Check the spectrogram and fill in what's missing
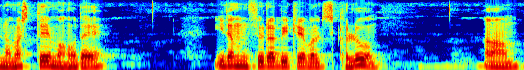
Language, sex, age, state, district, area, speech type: Sanskrit, male, 18-30, Manipur, Kangpokpi, rural, spontaneous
